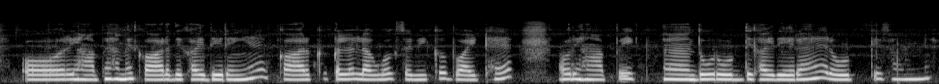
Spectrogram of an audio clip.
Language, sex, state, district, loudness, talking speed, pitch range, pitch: Hindi, female, West Bengal, Dakshin Dinajpur, -13 LUFS, 185 wpm, 220-245 Hz, 230 Hz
